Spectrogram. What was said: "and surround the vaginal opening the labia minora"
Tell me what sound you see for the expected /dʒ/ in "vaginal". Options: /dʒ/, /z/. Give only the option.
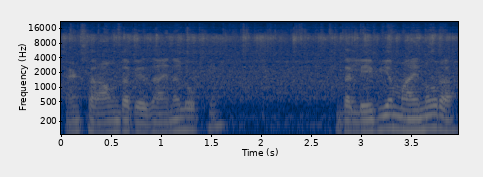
/z/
